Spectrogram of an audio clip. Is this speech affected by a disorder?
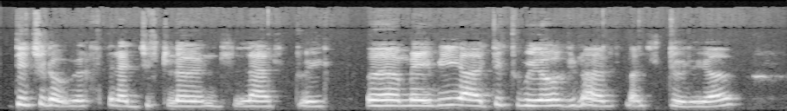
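Yes: cerebral palsy and deafness.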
